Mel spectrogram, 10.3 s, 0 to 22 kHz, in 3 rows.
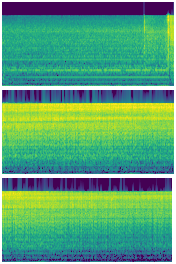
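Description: ESAB EM 210 MIG welder's cooling fan running with a steady hum, then about three seconds in the MIG arc strikes and burns with a steady hiss as a bead is laid with bare solid wire at 18.5 volts and 280 inches per minute wire feed. The inductance is turned up to nine to cut down the spatter of the previous weld.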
